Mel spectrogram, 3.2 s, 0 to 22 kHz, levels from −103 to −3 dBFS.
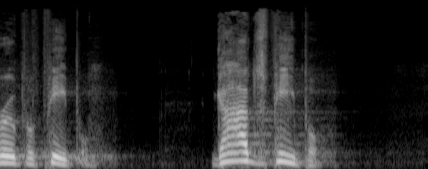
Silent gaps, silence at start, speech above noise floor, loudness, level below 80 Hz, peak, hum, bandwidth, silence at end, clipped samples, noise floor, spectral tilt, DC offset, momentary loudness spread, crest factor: none; 0 s; 53 dB; -31 LUFS; -68 dBFS; -14 dBFS; none; 17 kHz; 0.8 s; under 0.1%; -83 dBFS; -7 dB/octave; under 0.1%; 15 LU; 18 dB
